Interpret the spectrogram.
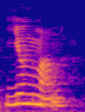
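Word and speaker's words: Ljungman: And when I said to Magnus, like, when I try to spell it to other people, I'm just like, L, okay, so this will be Swedish, but L-I, Ungman.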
